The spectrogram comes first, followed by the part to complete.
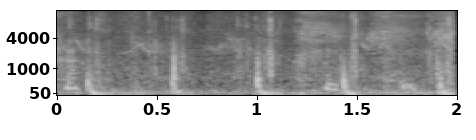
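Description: A man shifting and moving on his feet: a handful of soft, irregular knocks and thumps, about five in two seconds.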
